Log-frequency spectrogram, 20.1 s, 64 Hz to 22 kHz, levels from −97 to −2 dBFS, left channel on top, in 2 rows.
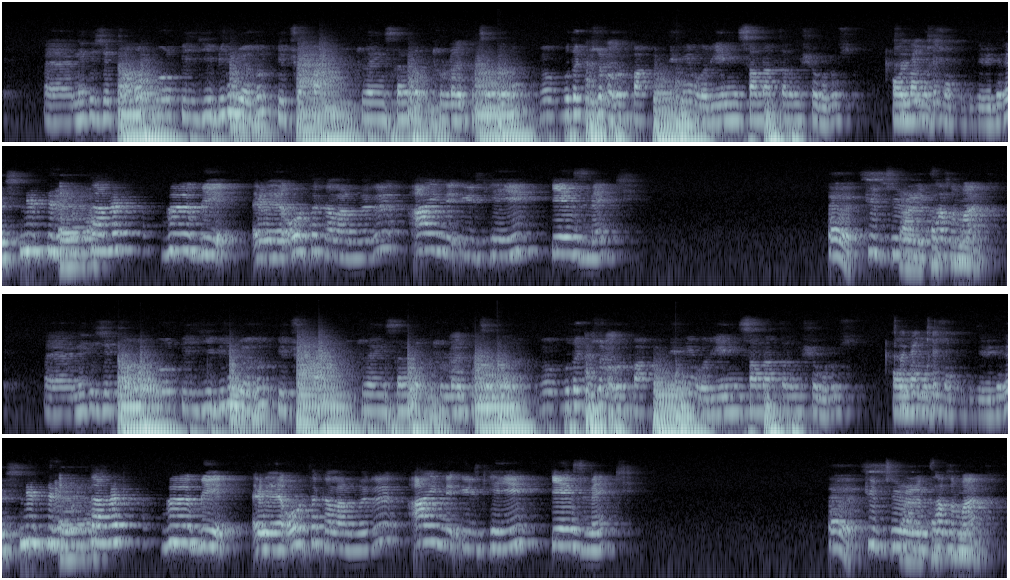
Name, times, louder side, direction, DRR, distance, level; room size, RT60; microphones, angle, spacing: voice 1, 0.4-8.5 8.9-10.2 10.6-11.0 18.3-19.9, left 2 dB, 25° left, 0 dB, 0.3 m, -38 dB
sound 1, 1.1-2.7 2.9-6.2 6.5-7.1 7.4-8.0, equal, 70° right, 0.8 m, -25 dB
voice 2, 4.5-4.9 5.8-6.2 9.0-9.2 10.2-11.2 11.6-12.3 12.6-15.3 15.5-16.3 18.7-19.8, right 2 dB, 40° right, 2 dB, 0.7 m, -35 dB
3.7 x 3.2 x 4.0 m, 0.63 s
head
